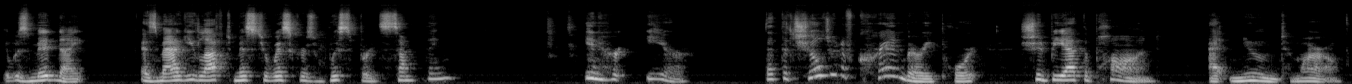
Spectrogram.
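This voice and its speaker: A woman reading a children's story aloud with dramatic, emphatic phrasing and pauses. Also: lowish voice, sing-song. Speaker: storybook reader. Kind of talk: expressive children's story narration, with asides to listeners.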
